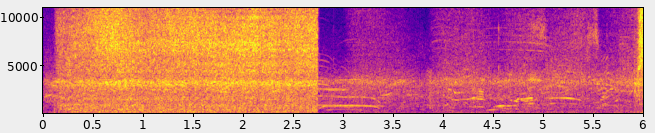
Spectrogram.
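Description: Hot air balloon propane burner firing in one long blast that cuts off abruptly a little under three seconds in. Crowd chatter follows.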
